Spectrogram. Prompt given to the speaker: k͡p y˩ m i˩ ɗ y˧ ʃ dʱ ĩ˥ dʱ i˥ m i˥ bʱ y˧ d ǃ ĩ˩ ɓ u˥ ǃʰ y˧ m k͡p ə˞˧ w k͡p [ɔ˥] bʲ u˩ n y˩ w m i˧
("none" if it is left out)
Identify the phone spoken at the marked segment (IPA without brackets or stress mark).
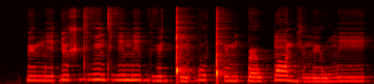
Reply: ɔ̃˥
